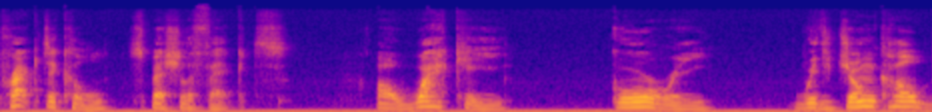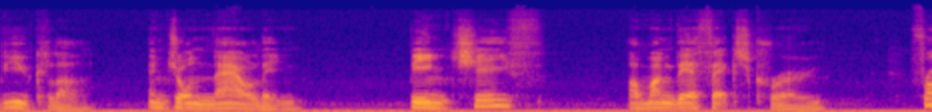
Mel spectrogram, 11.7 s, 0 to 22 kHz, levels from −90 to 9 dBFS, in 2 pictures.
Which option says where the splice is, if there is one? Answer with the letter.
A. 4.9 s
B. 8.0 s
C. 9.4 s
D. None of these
A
